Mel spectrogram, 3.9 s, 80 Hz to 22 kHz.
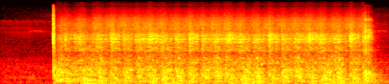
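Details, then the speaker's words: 1959 Chevy Biscayne, 235 engine with Powerglide, sat in a junkyard probably 30 years or more, fresh battery: the engine spins over freely at about four pulses a second but never catches. There is no spark, so the points are to be cleaned. "and I already know that it has no spark so without even pulling a spark plug and trying that I'm going to pop the cap and uh we're going to clean the points and see if this bad boy will will fire up again"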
